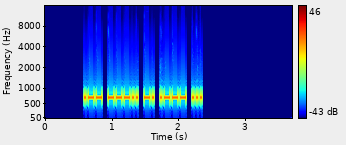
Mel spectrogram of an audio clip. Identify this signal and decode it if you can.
Morse code, heard as a keyed tone, about 52 wpm, 700 Hz. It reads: W8NJS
